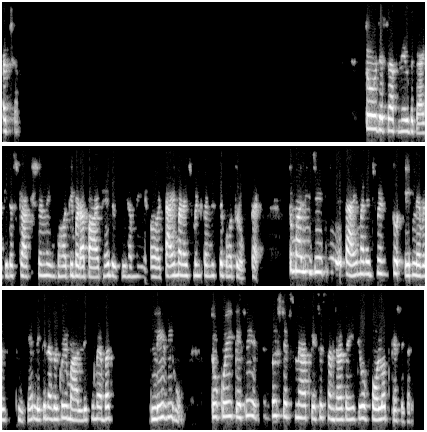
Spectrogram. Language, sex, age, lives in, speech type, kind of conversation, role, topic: Hindi, female, 20-24, India, conversation, podcast, host, Motivation gir jaaye to use phir se jagane ka sabse asaan tareeka kya hai?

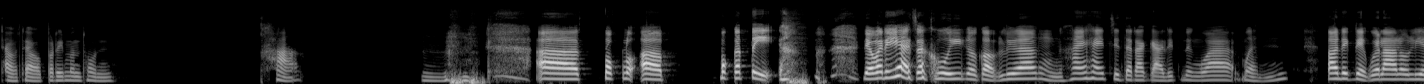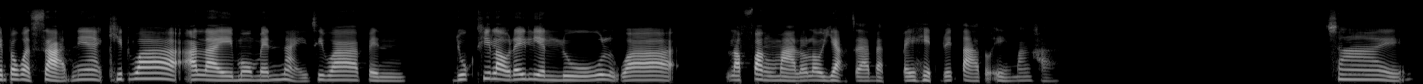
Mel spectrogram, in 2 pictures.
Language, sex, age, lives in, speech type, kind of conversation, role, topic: Thai, female, 25-29, Thailand, conversation, unstructured, none, ถ้าคุณย้อนเวลาได้ คุณอยากไปเห็นเหตุการณ์ใดในประวัติศาสตร์มากที่สุด?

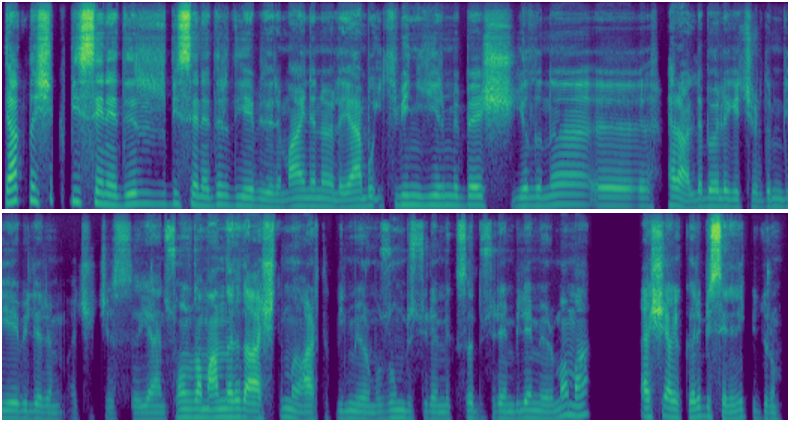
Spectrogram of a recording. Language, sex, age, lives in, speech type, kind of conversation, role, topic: Turkish, male, 40-44, Netherlands, conversation, advice, user, Gece sık sık uyanıp tekrar uyuyamama sorununu nasıl yaşıyorsun?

